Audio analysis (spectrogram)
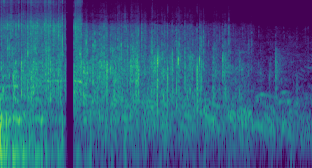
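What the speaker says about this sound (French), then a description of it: "Applaudissez." Audience applauding at a school awareness day at a lycée in Koutiala, a dense roar of clapping that cuts out for a split second near the start, then continues steadily and tapers slightly.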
